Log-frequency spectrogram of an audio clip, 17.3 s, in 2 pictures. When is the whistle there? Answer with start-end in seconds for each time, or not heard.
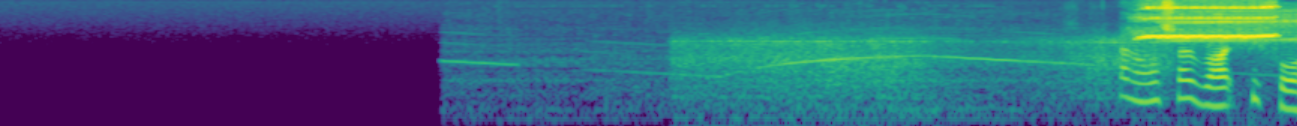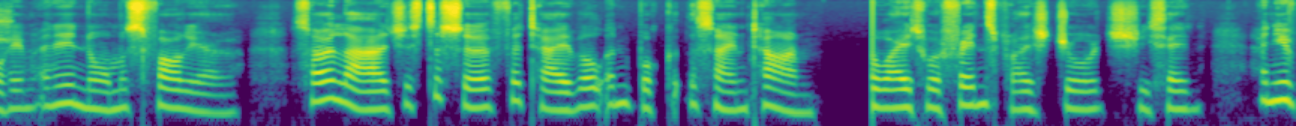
7.5-8.6.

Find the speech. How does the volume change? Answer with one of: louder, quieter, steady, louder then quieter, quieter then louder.
steady.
